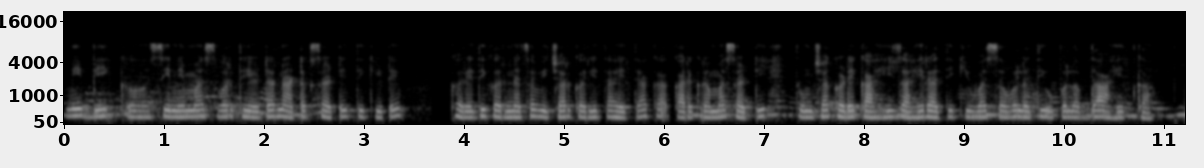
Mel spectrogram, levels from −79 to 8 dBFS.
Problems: none marked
